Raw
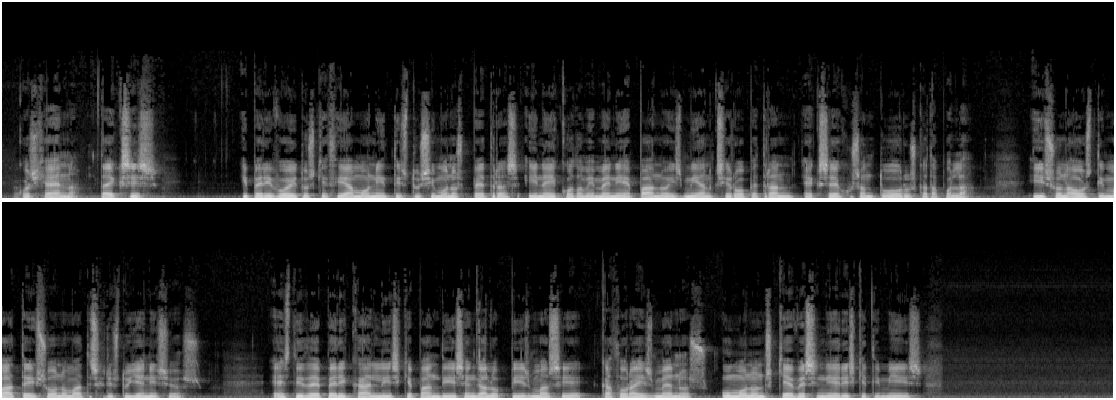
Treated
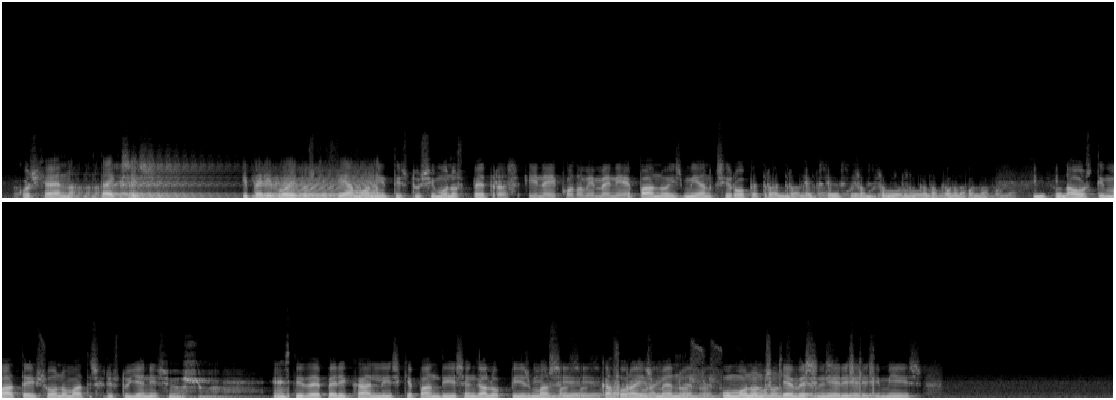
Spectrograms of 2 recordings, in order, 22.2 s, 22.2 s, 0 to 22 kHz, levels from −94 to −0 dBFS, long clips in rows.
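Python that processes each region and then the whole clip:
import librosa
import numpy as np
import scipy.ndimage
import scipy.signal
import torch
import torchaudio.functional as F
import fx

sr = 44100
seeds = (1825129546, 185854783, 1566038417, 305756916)

y = fx.chain(x, sr, fx.highpass(hz=46.0, slope=12),
    fx.echo_heads(ms=85, heads='all three', feedback_pct=61, wet_db=-12),
    fx.doppler_dist(depth_ms=0.25), at=(0.64, 3.76))
y = fx.chain(y, sr, fx.dead_time(dead_ms=0.058),
    fx.lowpass(hz=2500.0, slope=24),
    fx.tilt_eq(slope=4.5), at=(4.86, 6.26))
y = fx.chain(y, sr, fx.env_lowpass_down(base_hz=390.0, full_db=-22.0),
    fx.hum_notches(base_hz=60, count=3),
    fx.echo_multitap(ms=(218, 374, 487, 523), db=(-3.0, -17.0, -11.5, -19.5)), at=(7.47, 10.65))
y = fx.chain(y, sr, fx.high_shelf(hz=2400.0, db=-8.0),
    fx.comb(ms=1.0, depth=0.98),
    fx.sustainer(db_per_s=36.0), at=(12.72, 13.99))
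y = fx.chain(y, sr, fx.echo_feedback(ms=198, feedback_pct=20, wet_db=-11.0),
    fx.sustainer(db_per_s=30.0), at=(16.13, 19.85))
y = scipy.signal.sosfilt(scipy.signal.bessel(4, 1000.0, 'lowpass', norm='mag', fs=sr, output='sos'), y)
y = fx.tilt_eq(y, sr, slope=4.0)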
